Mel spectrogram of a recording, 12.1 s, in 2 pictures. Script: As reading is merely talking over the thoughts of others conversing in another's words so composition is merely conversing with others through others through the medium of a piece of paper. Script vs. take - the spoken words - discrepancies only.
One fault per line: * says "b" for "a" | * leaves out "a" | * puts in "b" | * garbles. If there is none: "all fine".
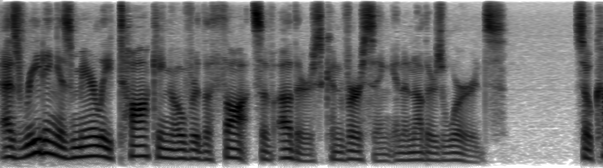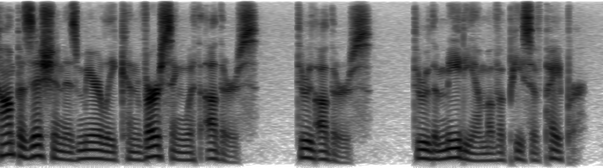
all fine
